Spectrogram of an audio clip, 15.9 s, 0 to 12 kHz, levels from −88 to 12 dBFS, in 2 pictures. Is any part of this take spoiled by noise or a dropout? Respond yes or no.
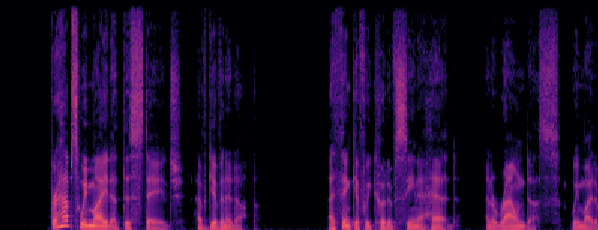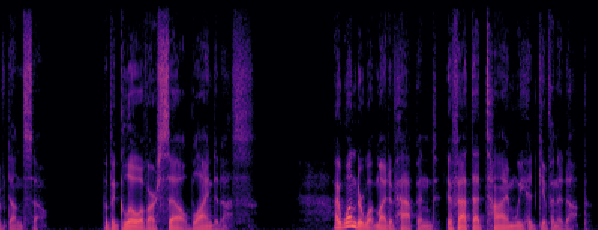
no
